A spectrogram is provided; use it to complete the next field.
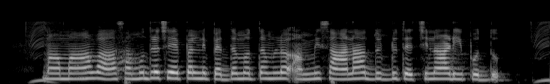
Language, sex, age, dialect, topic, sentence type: Telugu, female, 18-24, Southern, agriculture, statement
